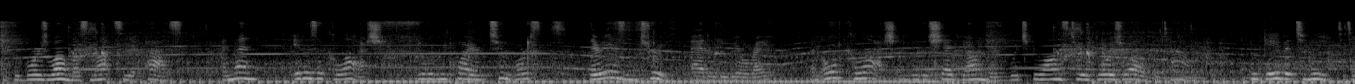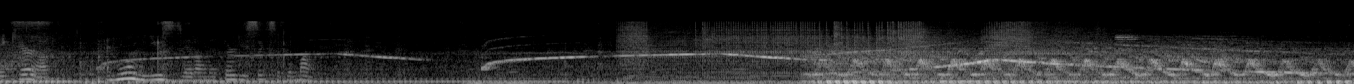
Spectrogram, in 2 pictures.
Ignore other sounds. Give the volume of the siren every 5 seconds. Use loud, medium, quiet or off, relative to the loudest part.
quiet, quiet, quiet, medium, loud, loud.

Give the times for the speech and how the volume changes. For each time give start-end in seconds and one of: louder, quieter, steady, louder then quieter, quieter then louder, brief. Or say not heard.
0.0-16.7 steady.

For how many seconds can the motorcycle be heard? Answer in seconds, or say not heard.
27 s.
